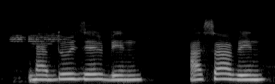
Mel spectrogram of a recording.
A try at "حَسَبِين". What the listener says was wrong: গলা নিতে হবে হাসাবিন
